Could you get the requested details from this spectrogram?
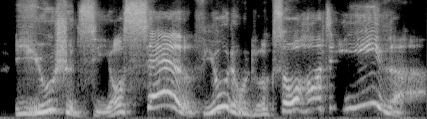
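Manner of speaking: high voice echoing up from the depths. Narrator voicing a voice the players hear from below, echoing from the depths. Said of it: "this voice echoing up from the depths below".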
